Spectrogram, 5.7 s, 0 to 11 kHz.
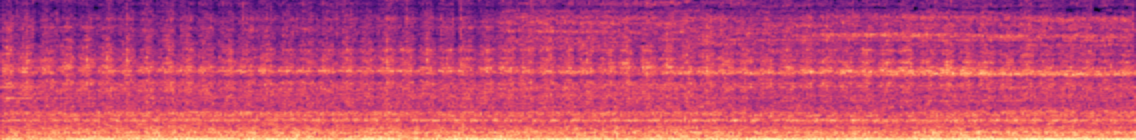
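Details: Antique early Wayne 40 gas pump, long sitting, switched on with its on-off lever: steady, even motor drone with a firm low hum, no knocks or rubbing; sounds factory-fresh. Normal running.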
